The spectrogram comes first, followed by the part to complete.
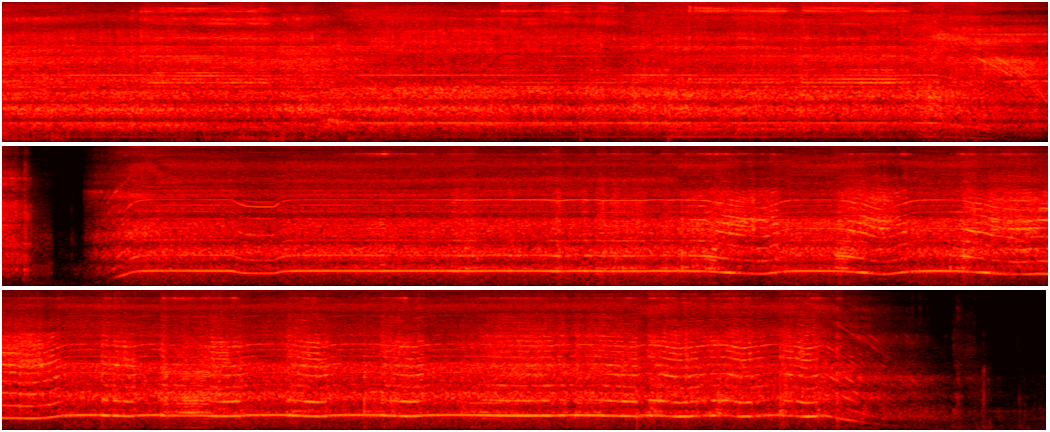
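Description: Die grinder with a small hard disc running at high speed, grinding the burr off the end of a steel pipe; its whine dips in pitch each time it bears into the metal. It stops for about a second a third of the way in, then runs again and winds down near the end.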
